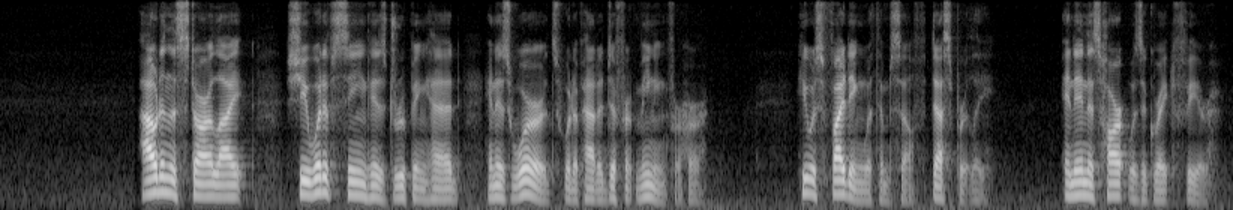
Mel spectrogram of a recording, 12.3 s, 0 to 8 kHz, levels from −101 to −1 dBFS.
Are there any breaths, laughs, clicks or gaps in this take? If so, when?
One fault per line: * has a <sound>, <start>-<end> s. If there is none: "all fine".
all fine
